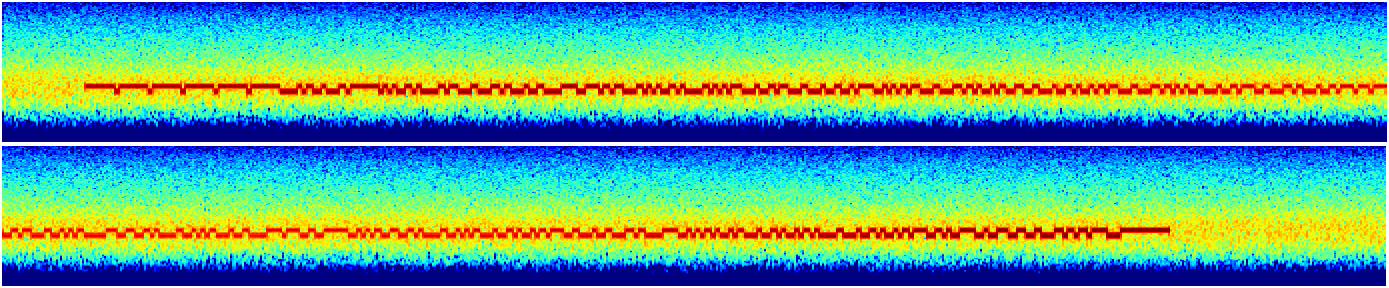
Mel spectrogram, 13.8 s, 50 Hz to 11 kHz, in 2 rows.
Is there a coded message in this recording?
Yes: RTTY (45.45 baud, 170 Hz shift) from 0.4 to 12.8 s, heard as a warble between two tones, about 1360 Hz centre, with radio static, fading and a narrow filter. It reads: SEAN OCASEY A GRANDI DANS UN QUARTIER OUVRIER DU NORD DE DUBLIN.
